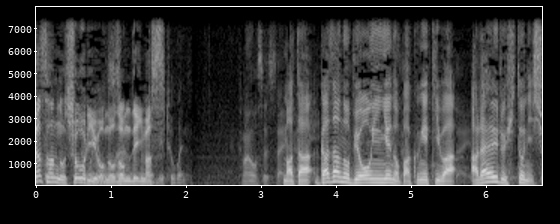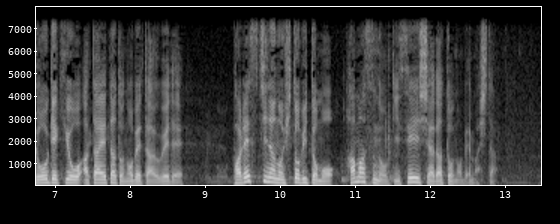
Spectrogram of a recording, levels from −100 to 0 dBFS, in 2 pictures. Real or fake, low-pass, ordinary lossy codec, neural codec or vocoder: real; 7.2 kHz; none; none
